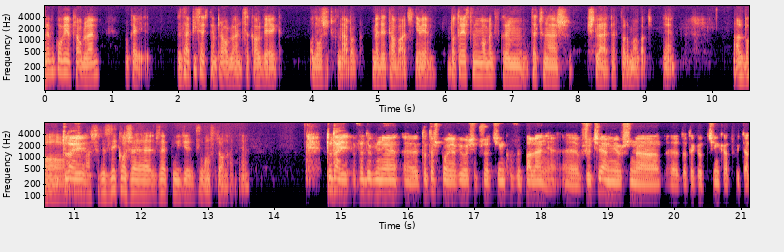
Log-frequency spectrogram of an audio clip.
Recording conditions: video call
